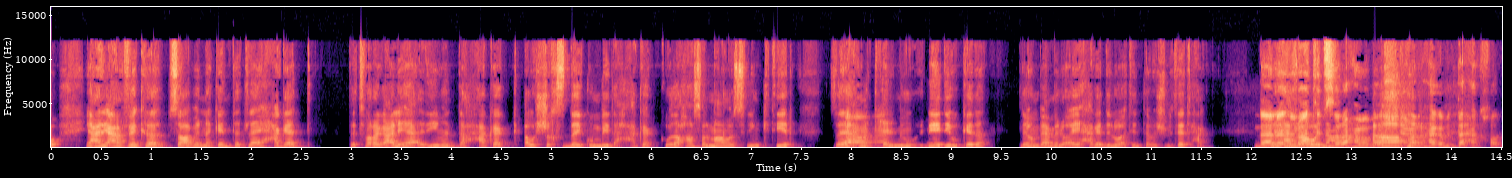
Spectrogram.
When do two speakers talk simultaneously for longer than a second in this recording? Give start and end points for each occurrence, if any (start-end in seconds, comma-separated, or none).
12.1-13.9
